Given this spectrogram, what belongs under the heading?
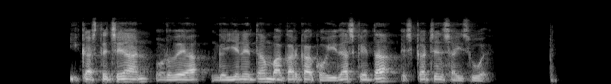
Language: Basque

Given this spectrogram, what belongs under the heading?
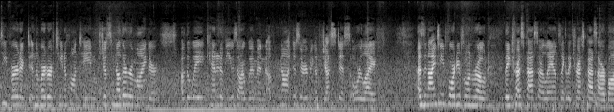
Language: English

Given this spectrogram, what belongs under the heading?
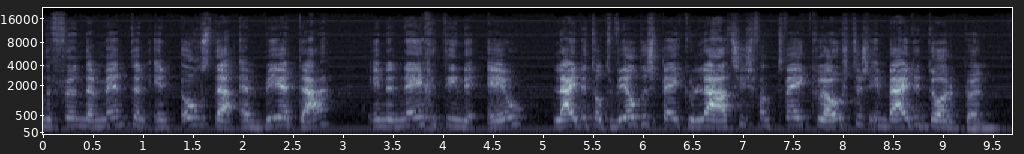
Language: Dutch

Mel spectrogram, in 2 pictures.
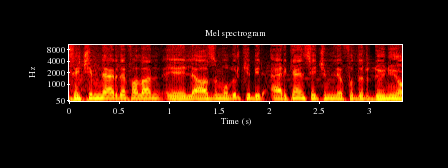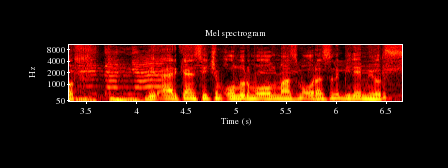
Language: Turkish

